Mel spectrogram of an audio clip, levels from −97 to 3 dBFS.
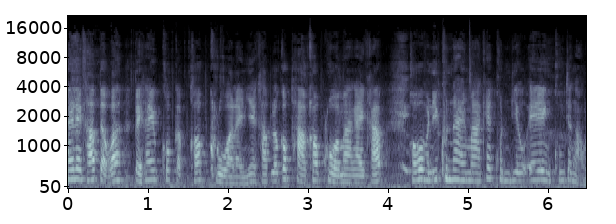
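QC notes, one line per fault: No technical fault is audible anywhere in the signal.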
